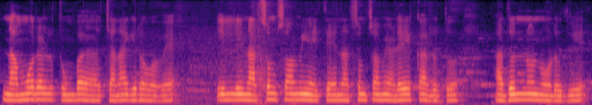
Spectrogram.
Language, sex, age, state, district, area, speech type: Kannada, female, 60+, Karnataka, Mandya, urban, spontaneous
